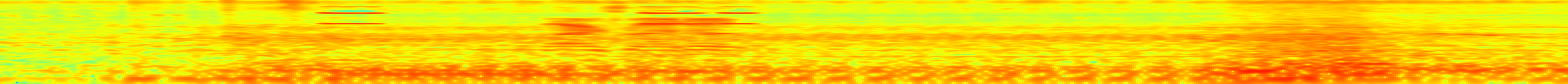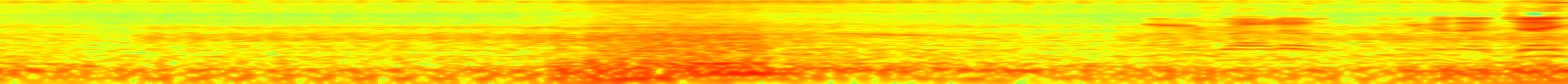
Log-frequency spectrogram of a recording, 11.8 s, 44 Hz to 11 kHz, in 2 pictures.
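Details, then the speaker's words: Cummins N14 diesel after replacing a faulty, stuck-open fuel check valve: catches almost at once and settles into a steady, deep, even rumble, where it used to need 10-12 seconds of cranking; hard start fixed. "So, it definitely fixed the problem. It doesn't It used to take like a good 10 12 seconds, man, to start."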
